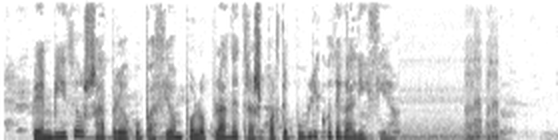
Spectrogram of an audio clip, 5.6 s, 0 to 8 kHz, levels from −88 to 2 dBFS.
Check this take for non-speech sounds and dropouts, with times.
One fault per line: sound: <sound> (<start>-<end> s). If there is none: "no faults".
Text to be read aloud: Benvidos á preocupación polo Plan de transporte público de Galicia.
sound: laugh (4.6-5.0 s)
